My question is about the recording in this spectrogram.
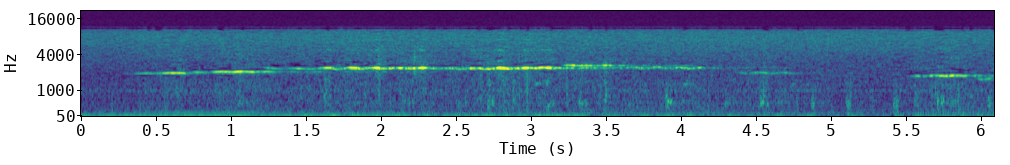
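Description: A person whistling faintly: one thin high note that drifts slowly upward for about four seconds, then shorter notes near the end. Underneath are the steady hum of old film sound and faint, irregular clicks.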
